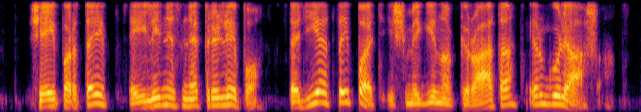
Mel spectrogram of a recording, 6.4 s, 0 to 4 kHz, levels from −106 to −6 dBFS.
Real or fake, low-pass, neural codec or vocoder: fake; 3.6 kHz; codec, 16 kHz, 4.8 kbps, FACodec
